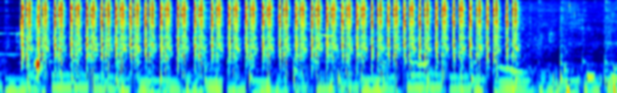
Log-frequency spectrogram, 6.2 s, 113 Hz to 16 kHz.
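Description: Canon 70D DSLR shutter and mirror firing in a continuous burst, about seven shots a second, for about five seconds before stopping suddenly.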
